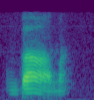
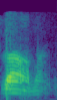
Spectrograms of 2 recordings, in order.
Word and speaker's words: Vam: And the chant for that one is Bam. It's spelled B-A-M. And B as in boy? – Hold up. It's Vam. V-A-M.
